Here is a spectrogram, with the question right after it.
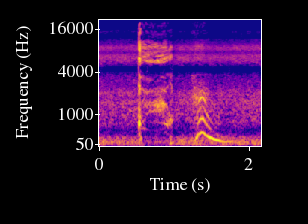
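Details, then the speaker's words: Person sneezing after hiking down to a waterfall, who thinks the sneezes come from the trees; a single sharp sneeze followed by a brief voiced sound over rushing water. "Well, I hiked down here and I think I got like sneezy from like the tree roll and stuff."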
